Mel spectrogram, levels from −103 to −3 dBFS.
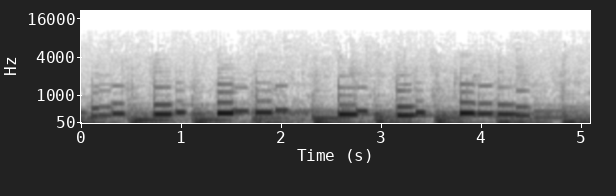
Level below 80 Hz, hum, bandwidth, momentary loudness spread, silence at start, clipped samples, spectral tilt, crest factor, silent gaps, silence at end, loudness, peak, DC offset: -34 dBFS; none; 2.8 kHz; 12 LU; 0 s; under 0.1%; -12 dB/octave; 14 dB; none; 0 s; -23 LUFS; -8 dBFS; 0.2%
